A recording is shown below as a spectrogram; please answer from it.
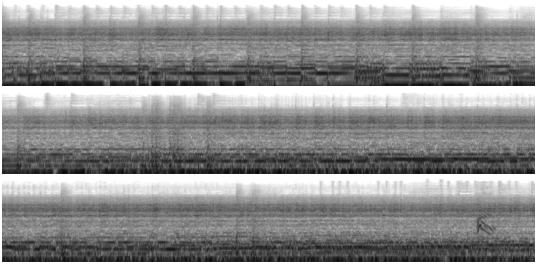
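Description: Instrumental rock passage: electric guitar, bass and drums playing steadily, with no singing.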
